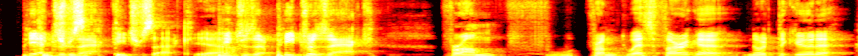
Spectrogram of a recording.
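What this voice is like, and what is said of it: Put-on Minnesota accent. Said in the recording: “trying to do a Minnesota accent, courtesy of the Fargo TV show”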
